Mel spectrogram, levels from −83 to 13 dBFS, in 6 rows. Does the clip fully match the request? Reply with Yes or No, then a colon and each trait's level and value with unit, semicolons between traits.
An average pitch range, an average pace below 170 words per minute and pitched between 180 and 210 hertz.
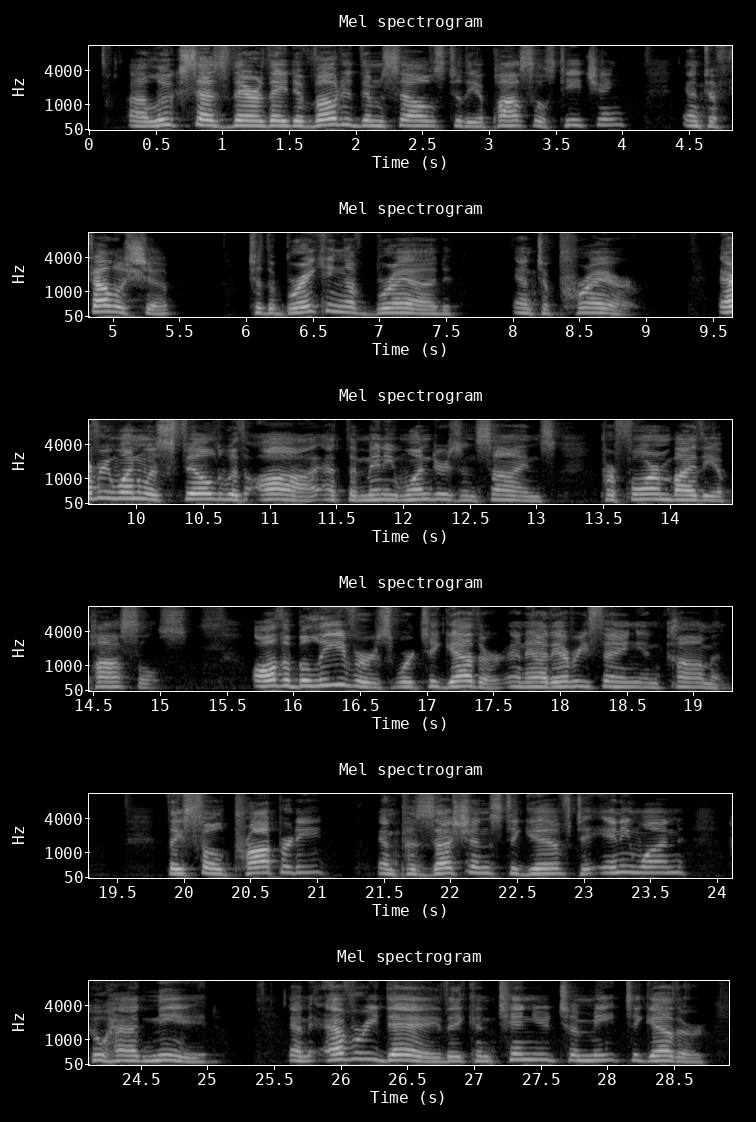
Yes: average, 3.0 semitones; average, 140 wpm; high, 190 Hz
